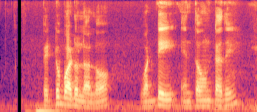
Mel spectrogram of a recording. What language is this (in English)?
Telugu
